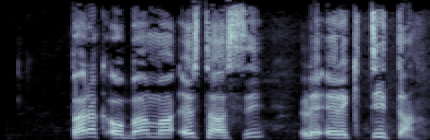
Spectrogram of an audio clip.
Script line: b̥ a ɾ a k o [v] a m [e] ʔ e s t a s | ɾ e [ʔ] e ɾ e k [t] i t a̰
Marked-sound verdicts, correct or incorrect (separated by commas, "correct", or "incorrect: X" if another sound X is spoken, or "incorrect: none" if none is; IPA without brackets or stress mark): incorrect: b, incorrect: a, correct, correct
